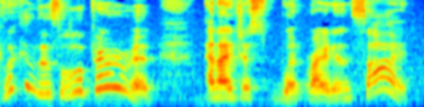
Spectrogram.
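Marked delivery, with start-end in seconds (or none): 0.0-1.0 high, quick little squeal of interest; delighted discovery. Retold or imitated. Retelling finding a tiny personal size pyramid, quick high delight. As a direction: rush it out, pitched up. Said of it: "And I'm like".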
